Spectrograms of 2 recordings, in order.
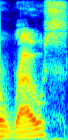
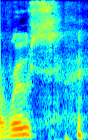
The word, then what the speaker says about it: ROUS: I will say that there is a Rouse in this story. Not if you know the reference from, or a Roos, I guess, depending on your pronunciation, from The Princess Bride.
